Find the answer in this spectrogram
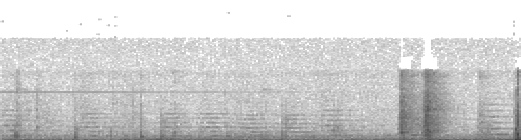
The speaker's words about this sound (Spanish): Se incorpora y mira con dolor la puerta que se cierra.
